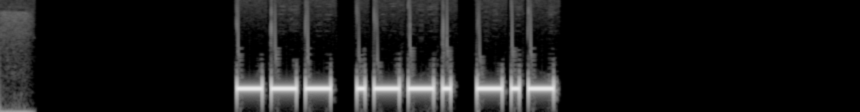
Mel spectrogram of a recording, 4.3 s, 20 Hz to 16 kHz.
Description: Morse code, heard as a keyed tone, about 28 wpm, 700 Hz. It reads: OPK
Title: USA Call Sign Postfixes - 3 Letters 28wpm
